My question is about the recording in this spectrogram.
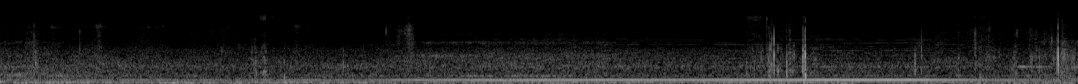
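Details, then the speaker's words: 2022 Mazda CX-5 at 12,000 miles, parked with headlights on: steady low hum at one even pitch that stops when the lights go off; taken in for warranty. "I can hear a buzz. It's like more of a hum, like, and, yeah, if I turn the lights off, the hum goes away."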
